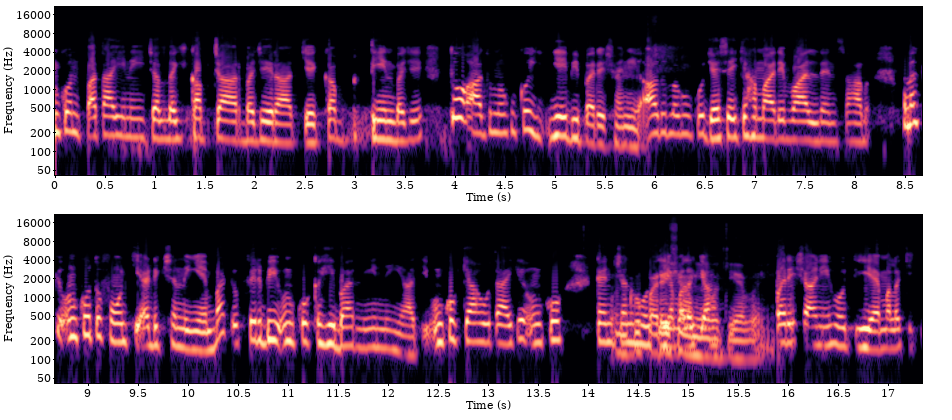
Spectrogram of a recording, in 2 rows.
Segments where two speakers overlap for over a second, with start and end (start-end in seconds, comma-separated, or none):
14.3-16.0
